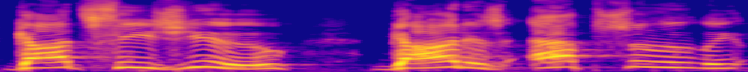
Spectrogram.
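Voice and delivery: high, loud, very slow proclamation; full force preaching. Acted. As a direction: proclaim each word to the back pew. Preacher's climactic declaration.

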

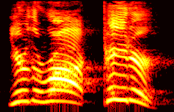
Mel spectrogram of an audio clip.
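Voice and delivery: Jesus urging Peter, loud and high. Retold or imitated. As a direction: call it out to Peter with force. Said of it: "Trying to let him know".

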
